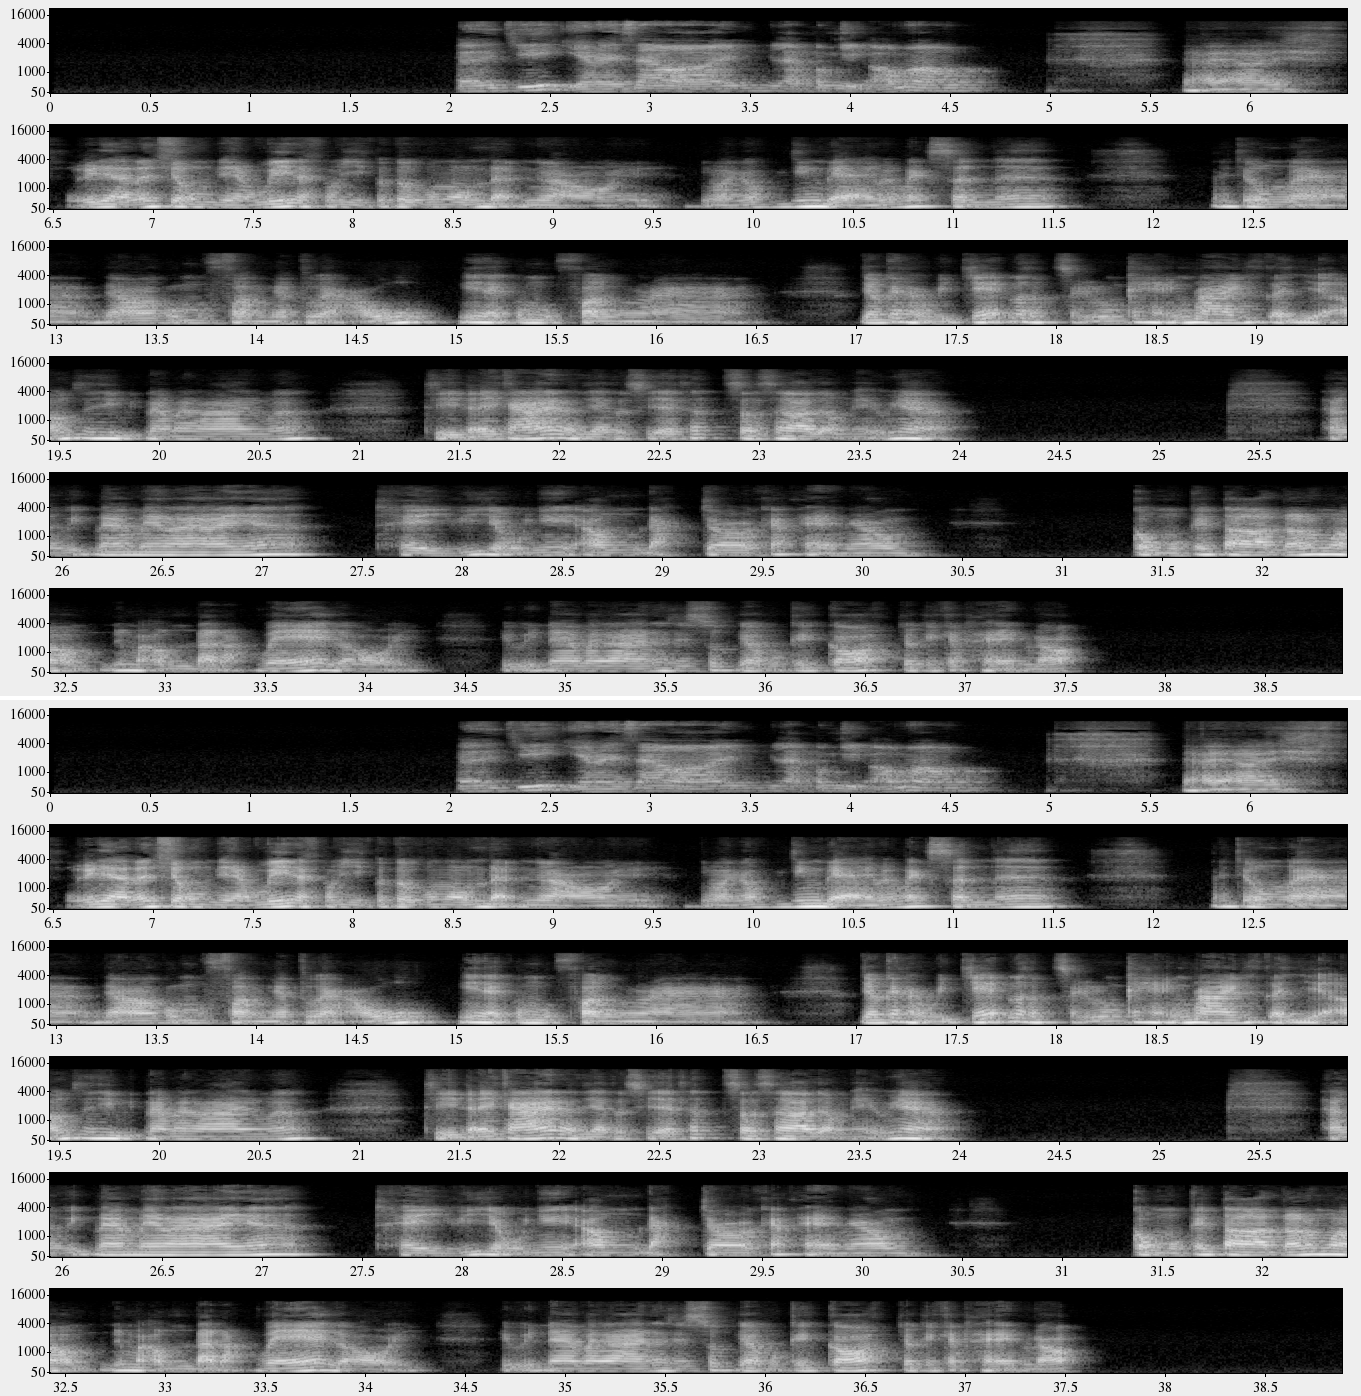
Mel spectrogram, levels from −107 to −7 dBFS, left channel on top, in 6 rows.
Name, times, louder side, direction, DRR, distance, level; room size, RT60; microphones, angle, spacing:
voice 1, 2.0-4.7, left 2 dB, 80° left, 2.1 m, -35 dB
voice 2, 5.1-11.5 12.3-16.5 17.0-24.0 25.3-27.2 27.6-30.3 31.3-34.3 34.7-37.5, right 2 dB, 35° right, 0.8 m, -26 dB
4.2 x 2.7 x 2.5 m
head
